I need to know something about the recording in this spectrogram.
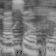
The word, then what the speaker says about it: Cassiopeia: The stolen Cassiopeia necklace is said to be Cassiopeia, worth that's how you 100 pronounce million it.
